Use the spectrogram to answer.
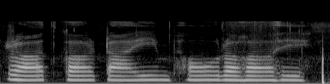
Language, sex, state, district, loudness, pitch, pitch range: Hindi, female, Madhya Pradesh, Bhopal, -24 LUFS, 200 Hz, 200-205 Hz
